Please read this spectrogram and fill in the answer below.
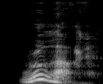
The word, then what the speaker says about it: Ruach: So after I dove into the Hebrew of this chapter, the Hebrew translation, I noticed the word Ruach, the C is silent, R-U-A-C-H.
